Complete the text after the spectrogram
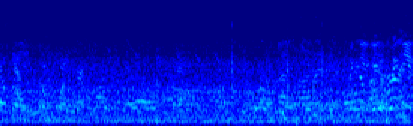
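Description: Spectators nearby talk and call out outdoors.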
